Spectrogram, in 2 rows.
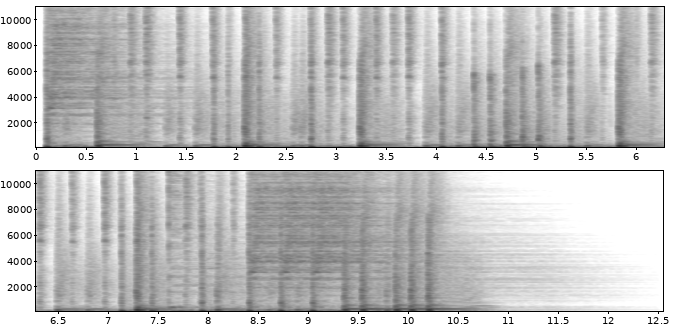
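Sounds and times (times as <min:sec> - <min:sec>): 
distorted electronic drum kit: 0:00.2 - 0:10.5.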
